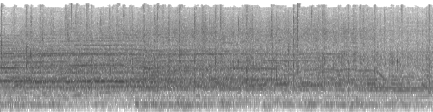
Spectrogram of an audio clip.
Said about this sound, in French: Hey, Paris, ça va ou quoi ? Et on a pris tous les grands boulevards quand même, hein. On peut s'applaudir, c'est un grand succès, non ?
